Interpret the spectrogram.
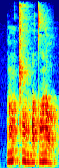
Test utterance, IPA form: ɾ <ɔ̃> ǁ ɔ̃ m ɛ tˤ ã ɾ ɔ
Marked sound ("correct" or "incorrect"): correct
